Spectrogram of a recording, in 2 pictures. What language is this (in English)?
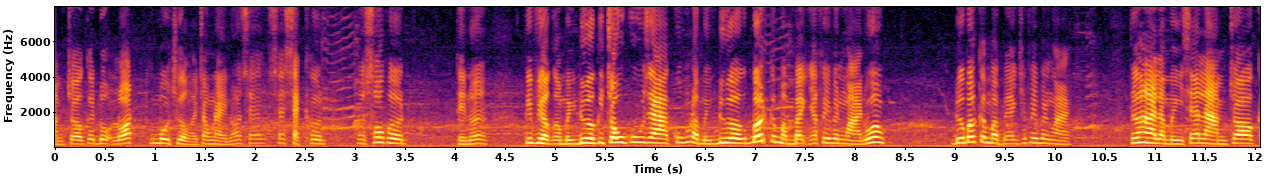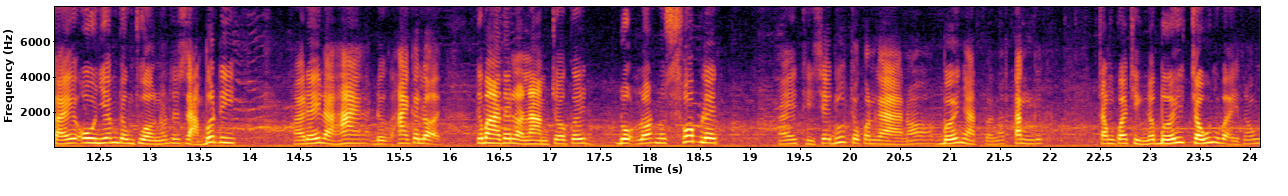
Vietnamese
